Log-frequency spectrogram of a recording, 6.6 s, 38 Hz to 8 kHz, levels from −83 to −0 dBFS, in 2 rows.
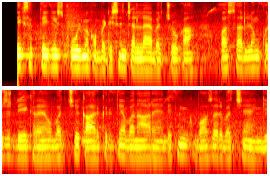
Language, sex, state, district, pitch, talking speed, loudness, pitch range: Hindi, male, Madhya Pradesh, Katni, 115 Hz, 260 wpm, -19 LUFS, 110-120 Hz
